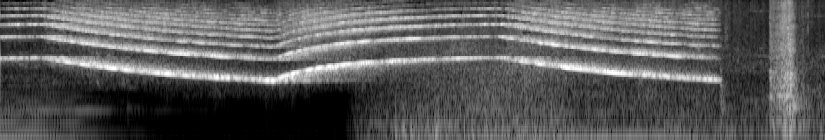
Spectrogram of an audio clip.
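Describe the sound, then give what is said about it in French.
A British police siren wails loudly as police arrive at the scene, its pitch sliding down, sweeping back up, then falling again in slow cycles, with traffic rumble underneath and a brief sharp noise at the end. “La première chose que font les policiers de sa gracieuse majesté quand ils arrivent sur place, c'est of course d'arrêter le propriétaire.”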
